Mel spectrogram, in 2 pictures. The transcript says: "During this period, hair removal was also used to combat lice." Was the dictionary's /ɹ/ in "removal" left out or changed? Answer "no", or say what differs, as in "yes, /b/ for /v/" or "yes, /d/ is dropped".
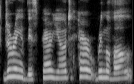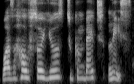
no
